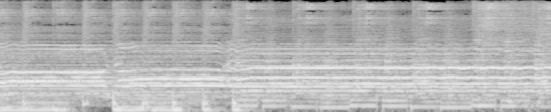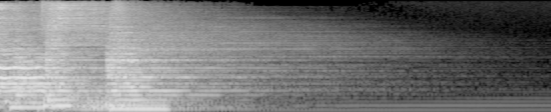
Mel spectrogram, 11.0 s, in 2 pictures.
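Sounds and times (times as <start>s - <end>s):
Christmas song: 0.0s - 8.6s.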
